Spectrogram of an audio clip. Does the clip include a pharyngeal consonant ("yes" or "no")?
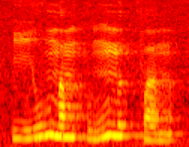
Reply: no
